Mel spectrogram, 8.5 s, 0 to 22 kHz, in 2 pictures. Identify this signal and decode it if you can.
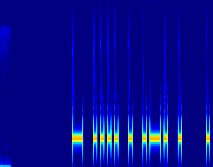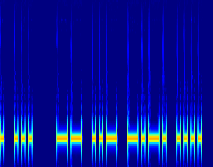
Morse code, heard as a keyed tone, about 17 wpm, 700 Hz. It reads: THERE IS MUCH
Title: Sentences from Top 1000 Words - Review Part 4 - 17wpm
